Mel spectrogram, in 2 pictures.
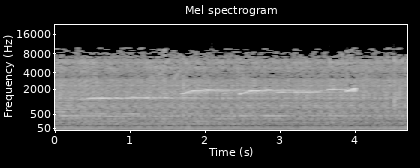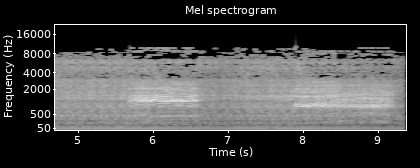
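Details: Cattle mooing in response to mooing played to them from a speaker: several drawn-out, harmonic-rich moos, with a thin rising tonal line early on and two louder, fuller moos near the end, over a steady low background hum.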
